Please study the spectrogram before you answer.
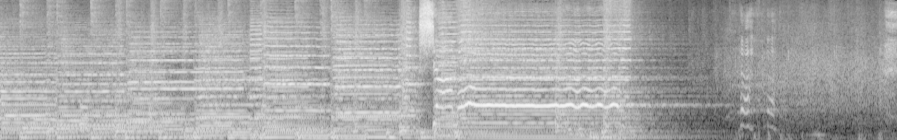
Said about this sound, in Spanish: Sonaba, escuchábamos …, un texto de Ramón Otero Pedrallo con música y arreglos de … e interpretada por la …, dirigida por …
